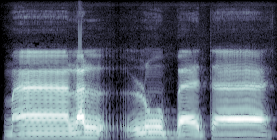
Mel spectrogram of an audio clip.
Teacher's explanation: tanwin yang bertemu dengan huruf lam ini hukumnya dibaca idgham bilagunnah Jadi diilhamkan dimasukkan tanpa berdengung jadi dibaca malel ubadah jangan didengungkan malal tidak boleh lubadaa disini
